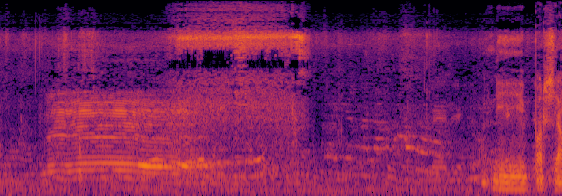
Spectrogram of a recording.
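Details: Racing bulls training for karapan sapi at an Asemanis field, Indonesia, ahead of an event: a sustained harmonic moo of nearly three seconds opens, followed by voices, clatter and loud bursts.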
